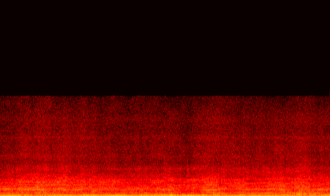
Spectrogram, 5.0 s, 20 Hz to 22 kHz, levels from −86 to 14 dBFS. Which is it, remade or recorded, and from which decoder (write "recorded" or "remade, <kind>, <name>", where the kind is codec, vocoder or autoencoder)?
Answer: remade, codec, SNAC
